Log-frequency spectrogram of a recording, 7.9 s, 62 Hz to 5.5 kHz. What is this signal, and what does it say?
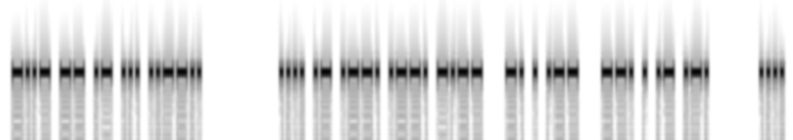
Morse code, heard as a keyed tone, about 35 wpm, 550 Hz. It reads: XMAS? HAPPY NEW GEAR H
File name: jokes / joke 17 35 0000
